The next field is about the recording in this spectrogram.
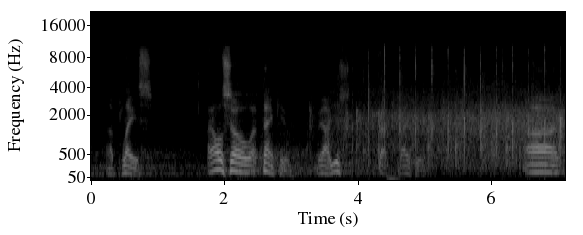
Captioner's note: applause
